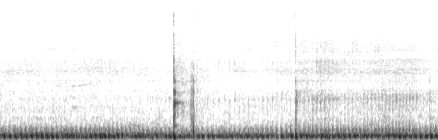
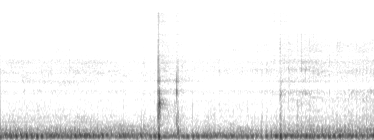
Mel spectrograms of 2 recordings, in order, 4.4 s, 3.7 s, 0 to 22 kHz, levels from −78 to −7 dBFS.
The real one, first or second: first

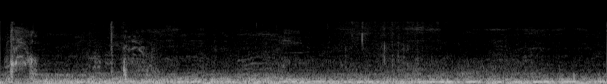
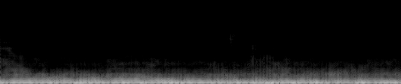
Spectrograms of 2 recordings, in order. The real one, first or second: first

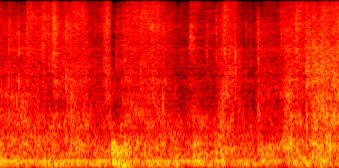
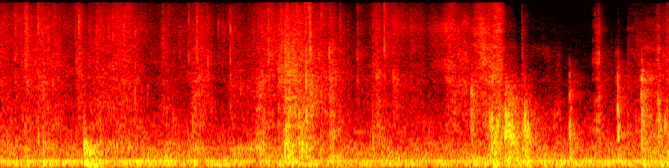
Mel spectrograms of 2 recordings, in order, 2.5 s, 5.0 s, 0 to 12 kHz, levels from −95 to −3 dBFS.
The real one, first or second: second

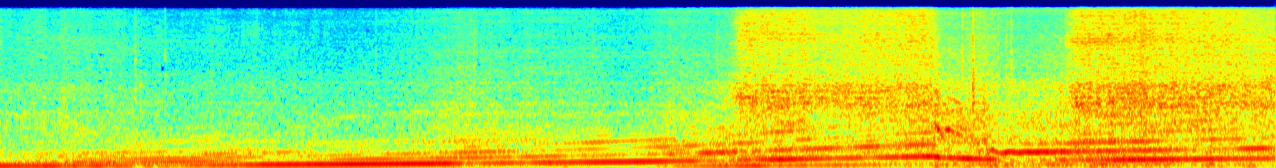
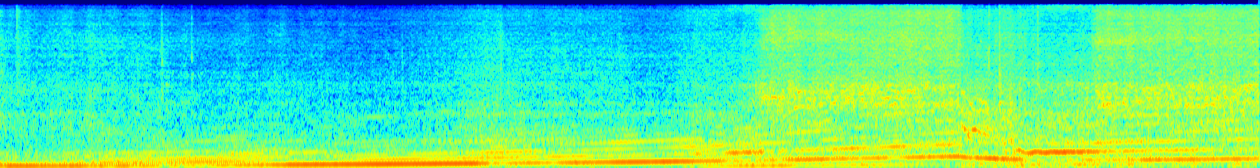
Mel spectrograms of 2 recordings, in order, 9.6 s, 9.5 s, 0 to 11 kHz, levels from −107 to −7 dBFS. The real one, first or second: first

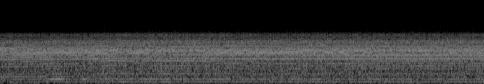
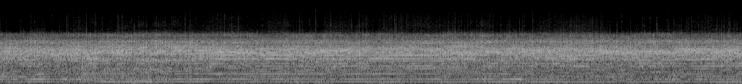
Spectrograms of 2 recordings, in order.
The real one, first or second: first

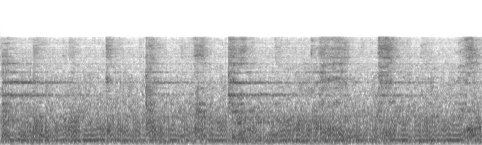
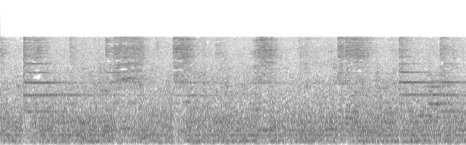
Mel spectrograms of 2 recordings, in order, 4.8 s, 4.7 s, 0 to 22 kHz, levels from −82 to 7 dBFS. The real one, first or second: second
